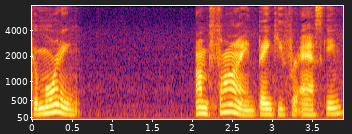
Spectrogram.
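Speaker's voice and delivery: put-on politeness laid on sarcastically. Retelling how to answer someone who drops a link: imitating her own sarcastic reply. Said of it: "being sarcastic".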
